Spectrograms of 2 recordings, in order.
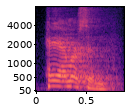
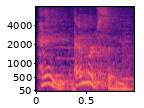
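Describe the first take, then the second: First: It is spoken in the speaker's natural voice. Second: It is spoken in an exaggerated put-on voice.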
